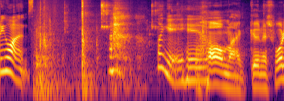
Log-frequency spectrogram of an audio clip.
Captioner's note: door opens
